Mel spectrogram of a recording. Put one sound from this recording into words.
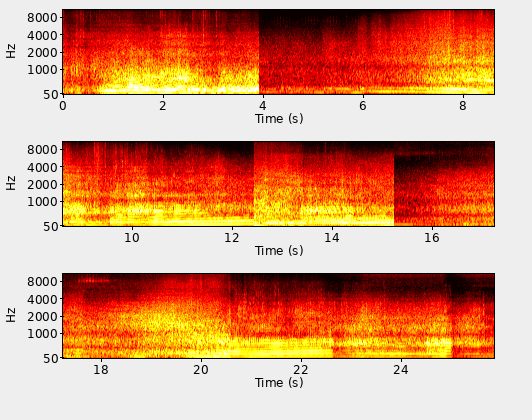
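A rally car engine screams at full throttle through the gears.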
